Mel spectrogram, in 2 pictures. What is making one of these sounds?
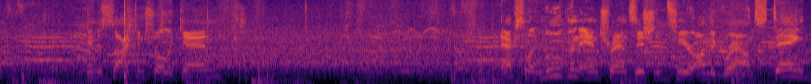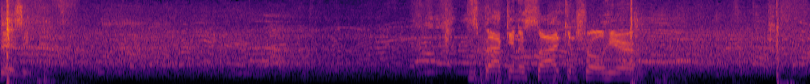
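Punches thud repeatedly against a body.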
